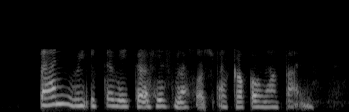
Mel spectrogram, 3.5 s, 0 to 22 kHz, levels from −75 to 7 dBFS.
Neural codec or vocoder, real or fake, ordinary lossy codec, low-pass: codec, 24 kHz, 1.5 kbps, HILCodec; fake; none; 3.6 kHz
